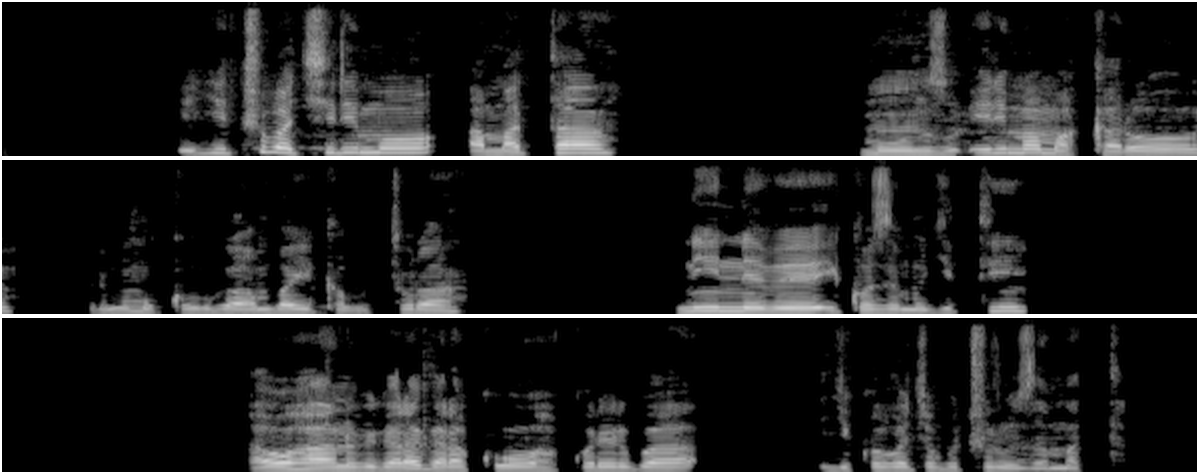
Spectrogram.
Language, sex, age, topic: Kinyarwanda, male, 25-35, finance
